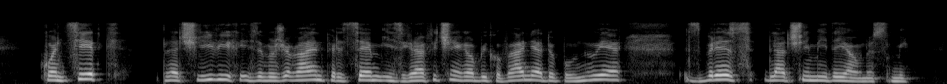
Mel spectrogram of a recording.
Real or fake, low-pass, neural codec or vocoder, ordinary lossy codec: fake; 7.2 kHz; codec, 16 kHz, 2 kbps, FunCodec, trained on LibriTTS, 25 frames a second; MP3, 96 kbps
